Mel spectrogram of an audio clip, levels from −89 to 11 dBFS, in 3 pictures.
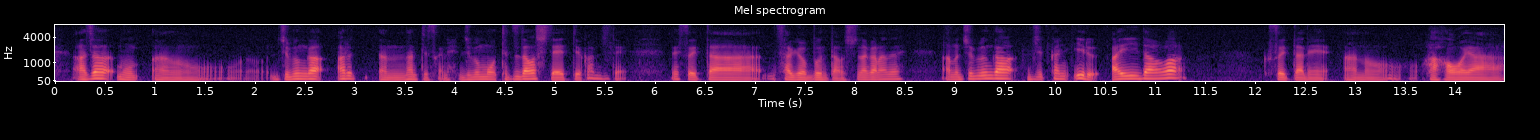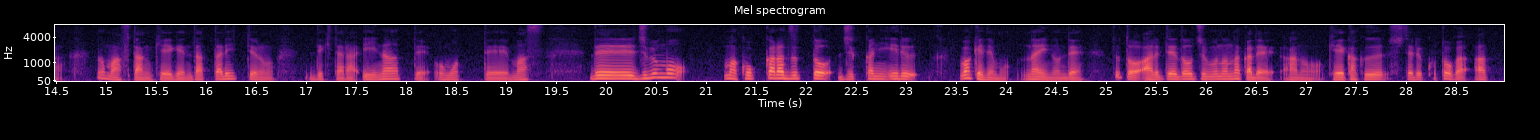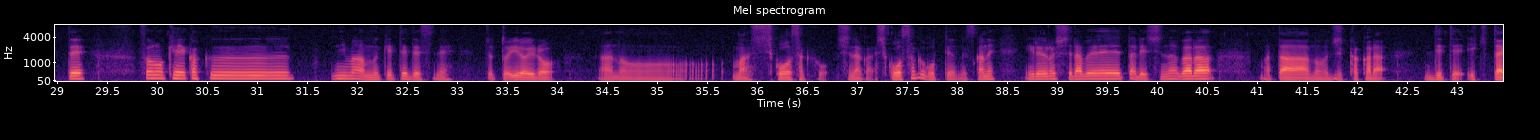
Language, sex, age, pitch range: Japanese, male, 20-39, 100-145 Hz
